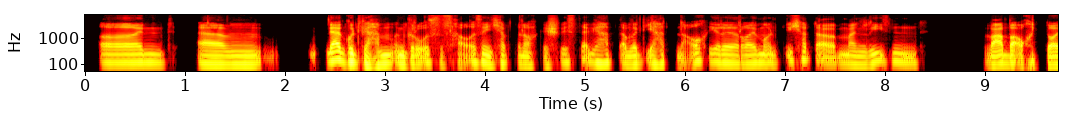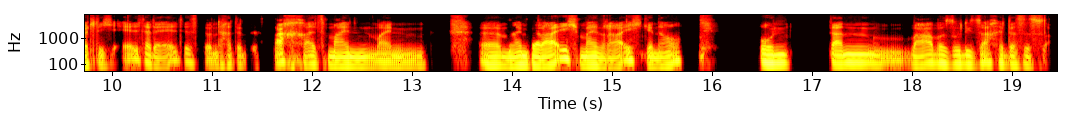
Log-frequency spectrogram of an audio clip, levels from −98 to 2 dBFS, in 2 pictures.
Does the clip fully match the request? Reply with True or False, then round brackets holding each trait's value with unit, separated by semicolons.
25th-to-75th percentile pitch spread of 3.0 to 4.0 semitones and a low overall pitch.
True (3.3 semitones; 110 Hz)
